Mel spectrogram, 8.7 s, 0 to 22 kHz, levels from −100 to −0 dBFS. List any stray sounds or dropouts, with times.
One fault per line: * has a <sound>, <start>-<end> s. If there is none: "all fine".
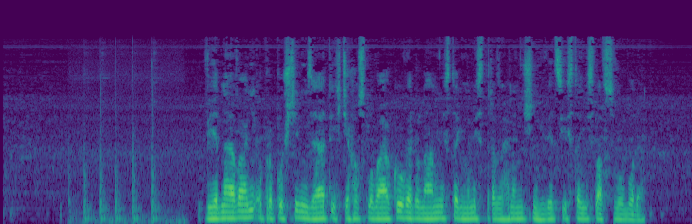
* has a thud, 0.8-2.4 s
